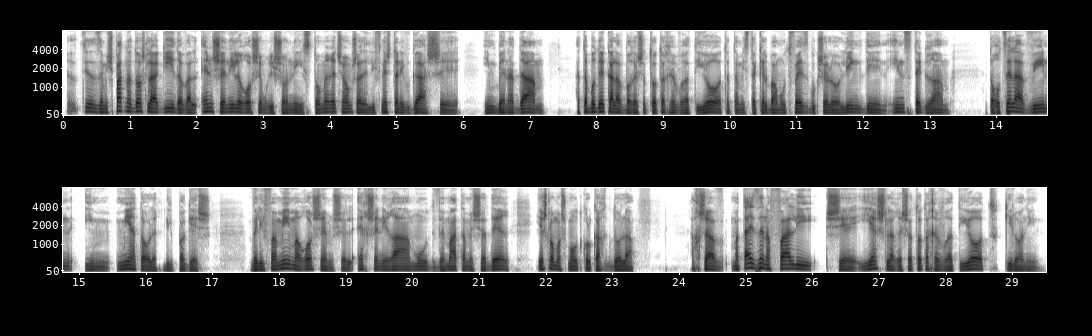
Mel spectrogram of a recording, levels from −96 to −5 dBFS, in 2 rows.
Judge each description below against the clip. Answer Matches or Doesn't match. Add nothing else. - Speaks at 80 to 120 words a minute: Doesn't match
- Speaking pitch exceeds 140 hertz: Doesn't match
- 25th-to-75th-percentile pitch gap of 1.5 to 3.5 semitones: Matches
